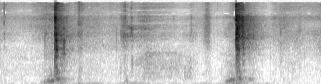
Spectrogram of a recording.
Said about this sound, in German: Er steht gerade mit einem Stock auf das Seil ein.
